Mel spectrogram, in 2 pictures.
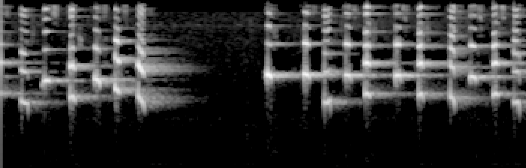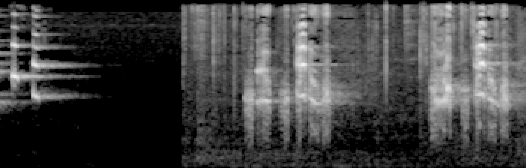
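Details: Cockatiel whistling in two rapid sequences of clear, falling chirp notes, followed by rougher, scratchy chatter in a small room.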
